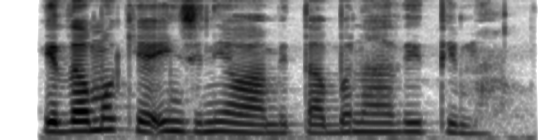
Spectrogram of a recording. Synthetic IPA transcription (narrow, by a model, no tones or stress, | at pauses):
iðɔmɔkijaind͡ʒiniawamitaɓɔnaðitima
